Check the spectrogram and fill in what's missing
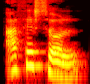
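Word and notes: hace sol: Spain

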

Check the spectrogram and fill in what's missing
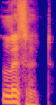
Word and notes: lizard: British English

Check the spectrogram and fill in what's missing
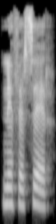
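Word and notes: neceser: Spanish (Spain)

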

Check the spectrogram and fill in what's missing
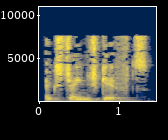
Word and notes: exchange gifts: British English

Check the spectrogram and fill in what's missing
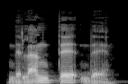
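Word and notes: delante de: Spanish (Spain)

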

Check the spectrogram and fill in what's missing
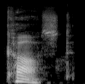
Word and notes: cast: British English

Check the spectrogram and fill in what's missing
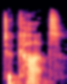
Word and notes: to cut: British English

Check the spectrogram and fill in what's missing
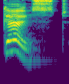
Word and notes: ghost: British English

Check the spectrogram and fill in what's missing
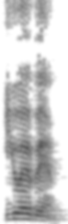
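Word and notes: llueve: Spanish (Spain)

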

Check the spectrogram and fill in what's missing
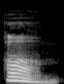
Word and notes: arm: British English

